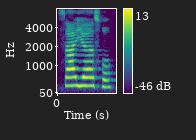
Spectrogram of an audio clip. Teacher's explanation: یا کو صاد کے ساتھ ملاتے ہوئے یہاں پہ ہمیں سیٹی کی آواز کو نہیں لے کر آنا، کیونکہ سیٹی کی آواز سین میں ہوتی ہے، صاد میں نہیں ہوتی۔ سایس، یس، یس نہیں پڑھنا، یس میں یہاں پر ہم سین لگا دیں گے، غلط ہو جائے گا۔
